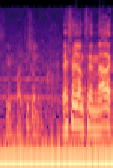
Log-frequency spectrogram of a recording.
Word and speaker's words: Pachinko: Así se pronuncia, ¿verdad? ¿Pachinko? Sí, Pachinko.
